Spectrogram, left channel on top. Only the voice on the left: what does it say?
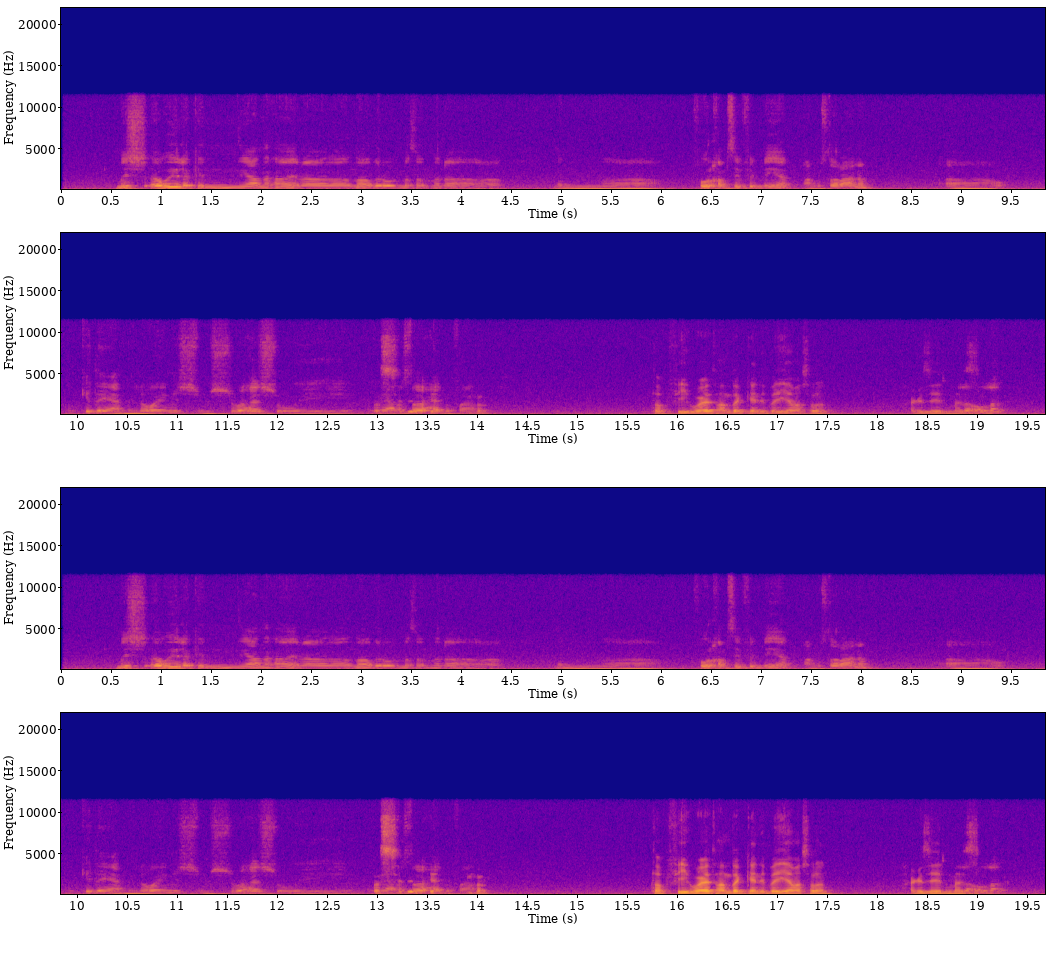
مش قوي لكن يعني ها يعني أنا أنا أقدر أقول مثلا إن أنا من آه، فوق الخمسين في المية على مستوى العالم آه كده يعني اللي هو ايه مش مش وحش ويعني
مستوى
حلو فاهم
لا والله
